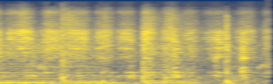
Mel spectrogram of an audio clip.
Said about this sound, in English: scrubbing this with a lacquer rag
